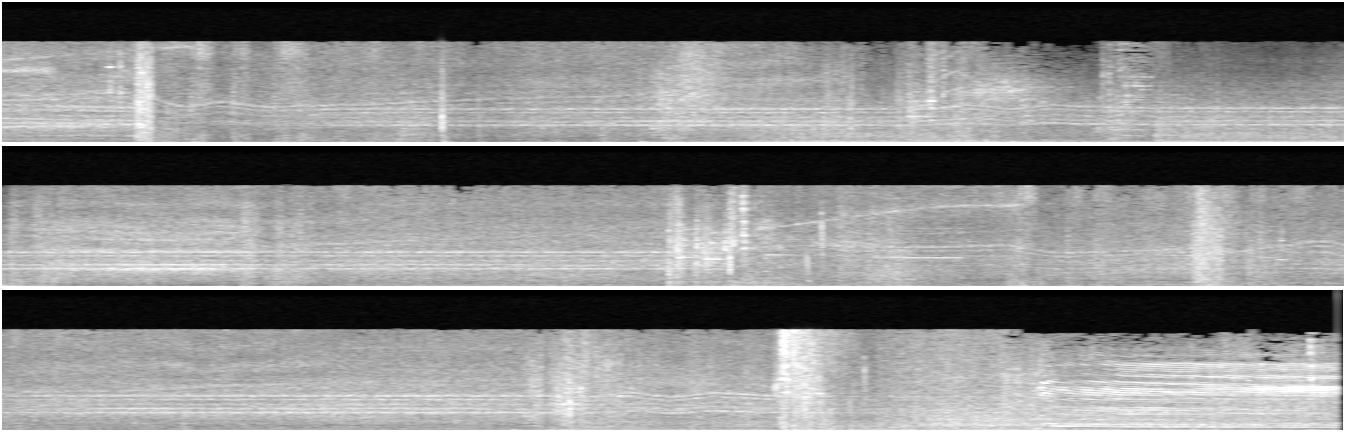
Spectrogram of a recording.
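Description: A game car engine hums and roars with boost.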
